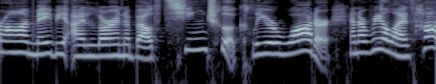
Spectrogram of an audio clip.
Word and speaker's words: 清: It's a 3-dot water sign, suggesting we're talking about the water is very clear, and it's pronounced 清.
